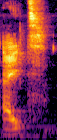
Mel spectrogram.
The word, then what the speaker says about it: Acht: I believe they called, I think it's pronounced 8. It's just another play on words. You know, you play as Agent 8, but then there's another character called 8, A-C-H-T. Well, Acht is German for 8, so maybe...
